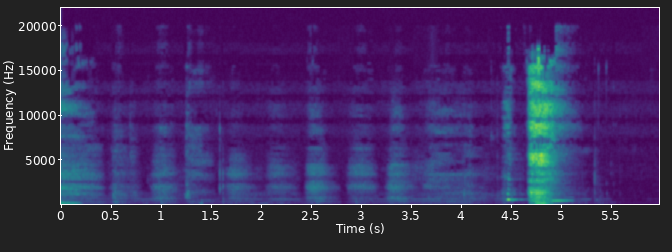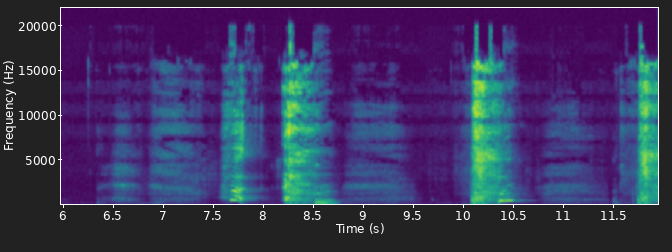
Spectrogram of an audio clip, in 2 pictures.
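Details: Deliberately forced sneezes: several loud, explosive bursts after short breaths in, with quiet gaps between.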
